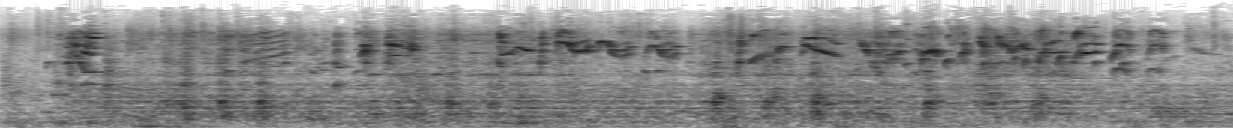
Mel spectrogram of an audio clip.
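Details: A continuous, rapid high twitter from a Eurasian siskin, with squeaky, slurred and buzzy notes packed together in lively phrases, and a faint crackle of background noise.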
